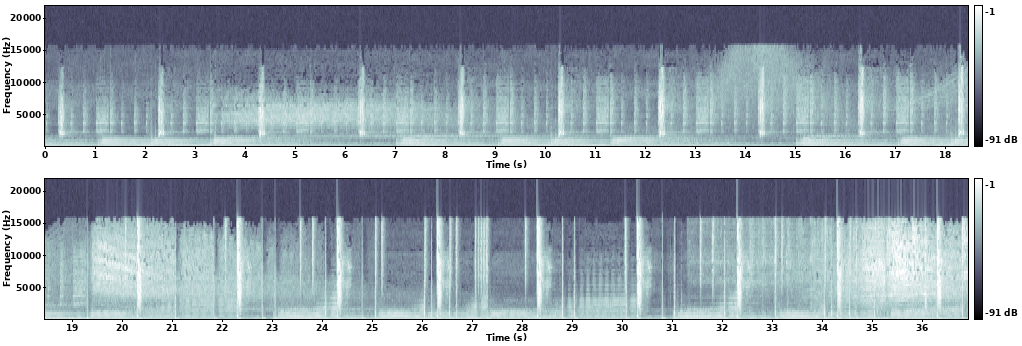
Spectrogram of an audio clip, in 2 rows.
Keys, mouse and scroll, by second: 0.3 shift+c, 0.9 f, 1.7 click, 2.2 f, 3.9 f, 5.1-8.2 drag, 8.2-9.4 ctrl+middle drag, 9.4 click, 10.2-11.7 middle drag, 14.6 g, 14.8 f, 16.4 f, 17.5-27.8 drag, 27.8 f, 29.1-36.9 drag.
